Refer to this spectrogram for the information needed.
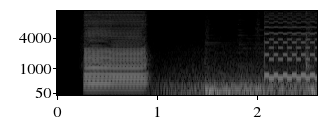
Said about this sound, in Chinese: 叮铃铃，一阵清脆的电话铃声从熊猫外形的建筑物中传来。正在做家务的科科放下手里的抹布，走到电话机前接听了电话。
